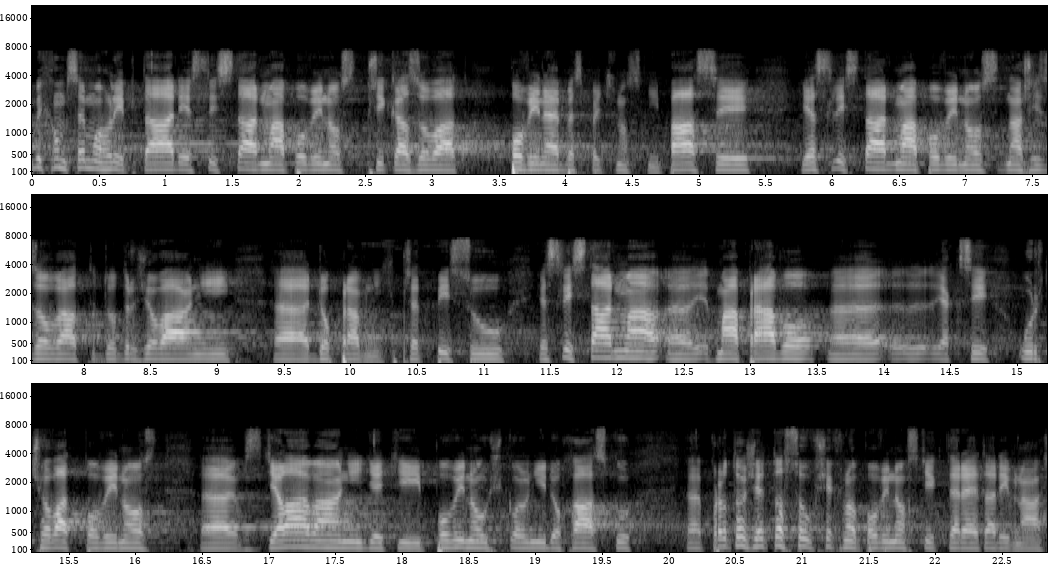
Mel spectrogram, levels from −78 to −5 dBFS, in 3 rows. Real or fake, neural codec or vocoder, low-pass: real; none; 7.2 kHz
